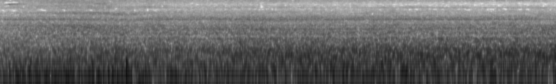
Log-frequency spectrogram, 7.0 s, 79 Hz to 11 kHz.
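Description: Diesel-electric locomotive (KAI CC 206) and its passenger coaches giving a steady low rumble as the train comes onto the steel bridge, with a brief sharp sound about a second and a half in.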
